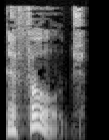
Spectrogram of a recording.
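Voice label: "effulge", British English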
